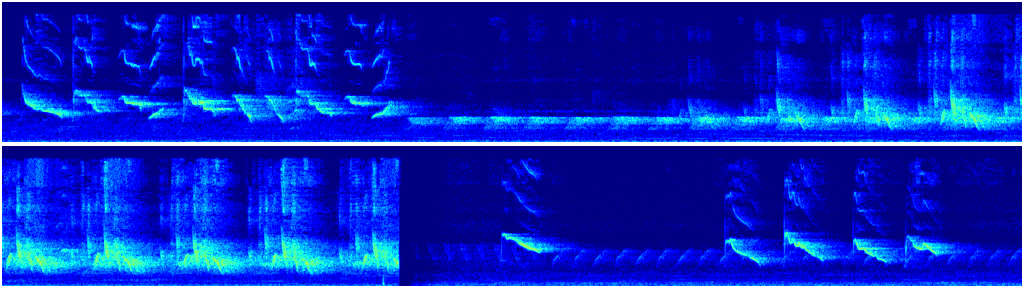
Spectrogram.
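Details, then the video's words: Oriental white-eye giving an open-beak (buka paruh) training song: a dense, rapid stream of high, sweet twittering notes running for about seven seconds, a brief silence, then further short bursts of high chirps. "masteran pleci buka paruh"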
